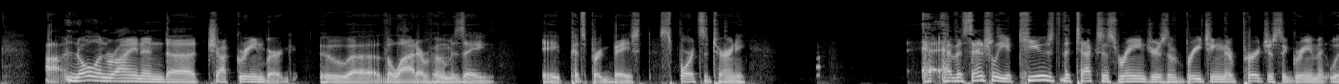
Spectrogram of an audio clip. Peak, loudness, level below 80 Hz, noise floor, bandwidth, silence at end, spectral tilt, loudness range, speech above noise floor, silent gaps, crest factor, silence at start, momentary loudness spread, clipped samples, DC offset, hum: -4 dBFS; -17 LUFS; -34 dBFS; -64 dBFS; 12.5 kHz; 0 s; -6 dB/octave; 4 LU; 48 dB; none; 14 dB; 0 s; 7 LU; under 0.1%; under 0.1%; none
